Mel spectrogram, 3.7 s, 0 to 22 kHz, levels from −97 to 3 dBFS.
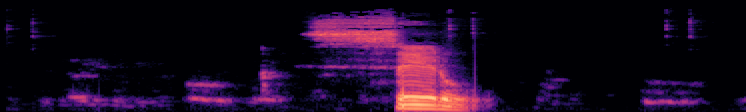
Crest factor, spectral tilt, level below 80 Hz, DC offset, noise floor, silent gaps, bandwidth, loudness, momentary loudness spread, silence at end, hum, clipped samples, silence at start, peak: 20 dB; -4.5 dB/octave; -58 dBFS; under 0.1%; -74 dBFS; none; 12.5 kHz; -16 LUFS; 21 LU; 1.4 s; none; under 0.1%; 1.55 s; -2 dBFS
